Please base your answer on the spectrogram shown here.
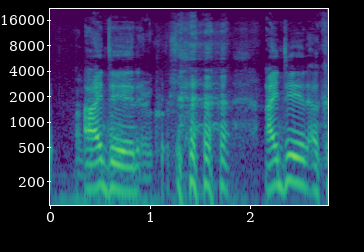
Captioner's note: laughs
